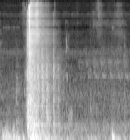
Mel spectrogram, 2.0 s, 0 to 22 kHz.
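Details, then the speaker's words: 1969 Oldsmobile 442 convertible door being slammed during a door panel replacement: solid slam with a short buzzy after-rattle and a faint knock; owner suspects the door glass moving around inside the door. "that's got to be the glass moving around I'm sure whatever it is I will find it and I will fix it"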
